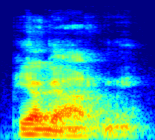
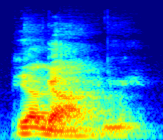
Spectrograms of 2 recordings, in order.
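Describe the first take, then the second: First: The i glides into the a in one syllable. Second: The same.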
